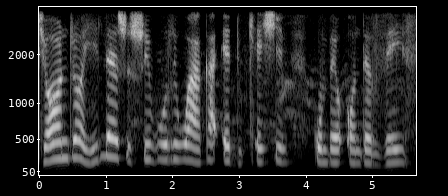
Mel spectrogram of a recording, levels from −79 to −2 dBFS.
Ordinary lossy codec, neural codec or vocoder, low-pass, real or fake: none; none; 3.6 kHz; real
